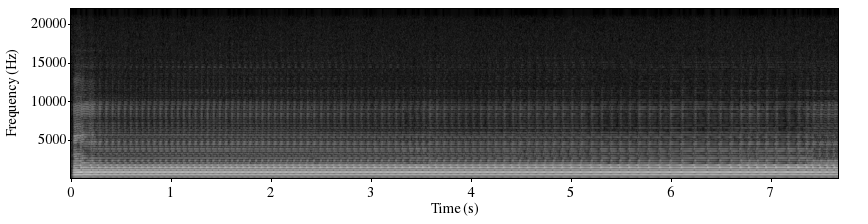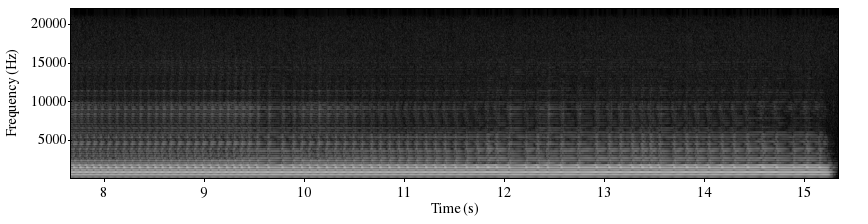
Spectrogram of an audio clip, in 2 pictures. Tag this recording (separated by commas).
woodwind instrument, Musical instrument, Music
